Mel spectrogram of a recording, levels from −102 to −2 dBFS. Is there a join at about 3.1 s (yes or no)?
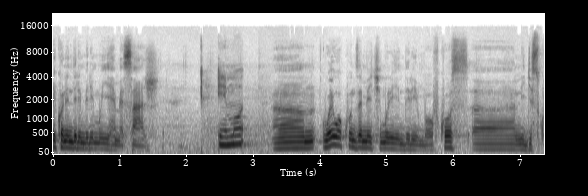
yes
